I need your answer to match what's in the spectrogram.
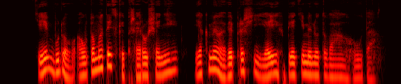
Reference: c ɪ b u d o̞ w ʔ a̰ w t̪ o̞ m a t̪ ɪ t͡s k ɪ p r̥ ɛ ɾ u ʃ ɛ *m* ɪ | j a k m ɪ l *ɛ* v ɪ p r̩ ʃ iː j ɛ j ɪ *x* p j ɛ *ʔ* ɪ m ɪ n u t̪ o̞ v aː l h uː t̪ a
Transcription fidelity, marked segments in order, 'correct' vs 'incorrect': incorrect, correct, correct, incorrect

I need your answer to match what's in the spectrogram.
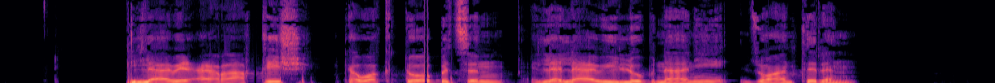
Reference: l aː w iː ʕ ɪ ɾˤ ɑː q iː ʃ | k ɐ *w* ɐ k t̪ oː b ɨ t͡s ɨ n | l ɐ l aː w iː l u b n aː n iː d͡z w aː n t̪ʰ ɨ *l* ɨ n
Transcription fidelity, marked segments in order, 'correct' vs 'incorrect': correct, incorrect

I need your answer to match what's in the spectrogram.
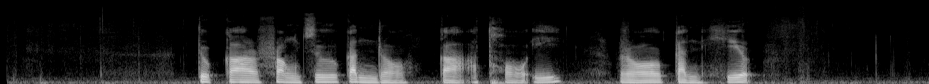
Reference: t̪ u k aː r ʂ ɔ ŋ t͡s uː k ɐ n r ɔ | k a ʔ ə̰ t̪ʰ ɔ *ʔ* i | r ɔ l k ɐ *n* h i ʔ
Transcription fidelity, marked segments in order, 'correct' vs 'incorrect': correct, correct

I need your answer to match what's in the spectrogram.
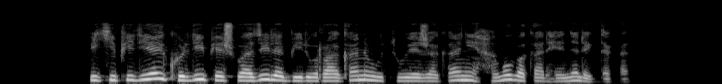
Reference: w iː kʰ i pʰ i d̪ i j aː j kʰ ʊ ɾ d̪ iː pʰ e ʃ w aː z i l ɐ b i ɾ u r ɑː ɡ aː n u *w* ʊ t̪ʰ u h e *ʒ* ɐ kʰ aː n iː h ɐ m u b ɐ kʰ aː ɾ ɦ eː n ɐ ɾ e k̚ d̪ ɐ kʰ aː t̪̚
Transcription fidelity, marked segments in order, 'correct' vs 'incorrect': correct, correct

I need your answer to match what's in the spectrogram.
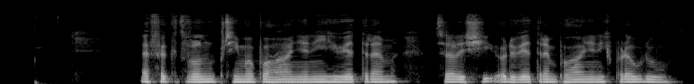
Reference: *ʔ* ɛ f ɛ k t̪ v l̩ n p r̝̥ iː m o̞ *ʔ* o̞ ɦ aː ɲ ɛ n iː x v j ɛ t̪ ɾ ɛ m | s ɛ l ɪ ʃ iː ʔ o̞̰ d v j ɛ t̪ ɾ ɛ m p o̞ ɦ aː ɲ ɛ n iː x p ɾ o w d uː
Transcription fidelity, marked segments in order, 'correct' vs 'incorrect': correct, incorrect

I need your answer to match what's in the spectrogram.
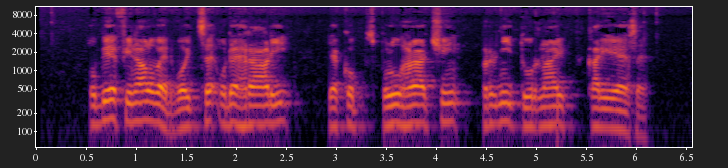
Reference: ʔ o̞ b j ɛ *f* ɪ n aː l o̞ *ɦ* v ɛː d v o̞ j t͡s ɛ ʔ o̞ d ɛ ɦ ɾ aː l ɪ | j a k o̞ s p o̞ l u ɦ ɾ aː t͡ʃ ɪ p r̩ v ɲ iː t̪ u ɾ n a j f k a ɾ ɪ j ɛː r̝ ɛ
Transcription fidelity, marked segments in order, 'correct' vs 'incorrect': correct, incorrect

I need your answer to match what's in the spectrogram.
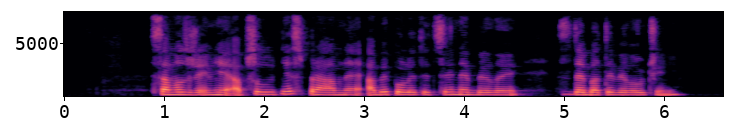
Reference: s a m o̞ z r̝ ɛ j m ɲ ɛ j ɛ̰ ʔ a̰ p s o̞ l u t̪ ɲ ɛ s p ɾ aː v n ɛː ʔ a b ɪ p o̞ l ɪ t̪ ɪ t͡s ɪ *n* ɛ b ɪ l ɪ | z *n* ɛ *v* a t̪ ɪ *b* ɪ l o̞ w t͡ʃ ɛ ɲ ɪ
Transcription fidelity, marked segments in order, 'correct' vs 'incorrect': correct, incorrect, incorrect, incorrect

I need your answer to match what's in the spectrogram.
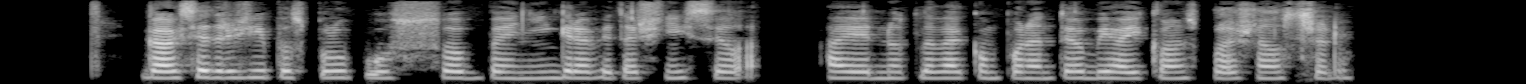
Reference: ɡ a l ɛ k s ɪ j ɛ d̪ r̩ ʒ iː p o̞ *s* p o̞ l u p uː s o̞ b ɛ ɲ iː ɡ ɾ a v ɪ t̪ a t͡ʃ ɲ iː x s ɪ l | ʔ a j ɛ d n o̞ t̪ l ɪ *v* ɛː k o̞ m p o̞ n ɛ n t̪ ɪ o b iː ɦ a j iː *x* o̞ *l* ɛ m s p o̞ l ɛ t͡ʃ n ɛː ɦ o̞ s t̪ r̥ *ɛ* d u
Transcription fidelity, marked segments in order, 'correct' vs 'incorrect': correct, correct, incorrect, correct, correct

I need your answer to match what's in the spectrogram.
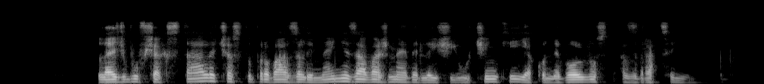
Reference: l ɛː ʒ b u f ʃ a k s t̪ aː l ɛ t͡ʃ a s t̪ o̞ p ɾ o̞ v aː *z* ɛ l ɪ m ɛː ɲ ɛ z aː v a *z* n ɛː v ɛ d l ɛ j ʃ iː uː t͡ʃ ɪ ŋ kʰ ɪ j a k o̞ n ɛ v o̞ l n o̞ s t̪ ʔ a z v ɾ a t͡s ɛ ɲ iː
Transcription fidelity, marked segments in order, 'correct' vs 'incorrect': correct, incorrect

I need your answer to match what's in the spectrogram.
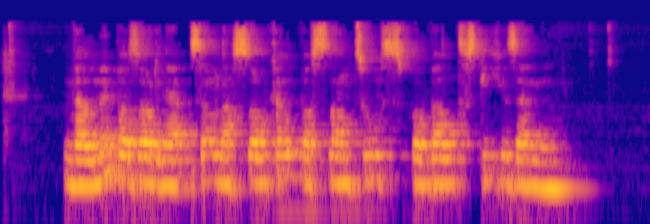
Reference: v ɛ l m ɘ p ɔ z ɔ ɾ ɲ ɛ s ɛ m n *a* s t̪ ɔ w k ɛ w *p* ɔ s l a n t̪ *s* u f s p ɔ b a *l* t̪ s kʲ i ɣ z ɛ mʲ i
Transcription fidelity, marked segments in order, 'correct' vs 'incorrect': correct, correct, correct, correct

